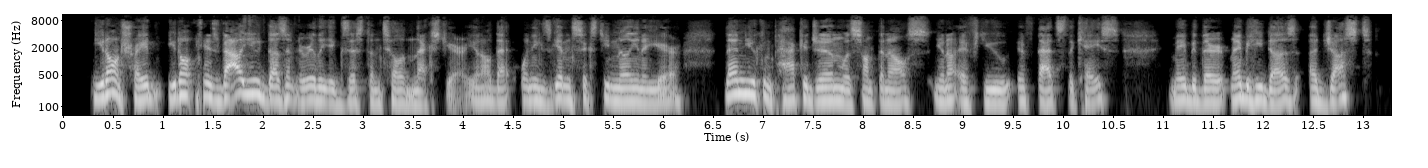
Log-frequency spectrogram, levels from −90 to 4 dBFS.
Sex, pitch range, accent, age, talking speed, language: male, 120-145 Hz, American, 30-49, 205 wpm, English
